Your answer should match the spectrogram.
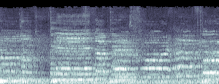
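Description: Choral music: a choir singing held notes that change pitch every second or so.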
